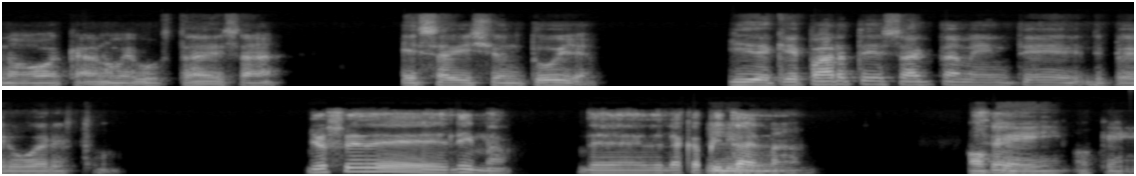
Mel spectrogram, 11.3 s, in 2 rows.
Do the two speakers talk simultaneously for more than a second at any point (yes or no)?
no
